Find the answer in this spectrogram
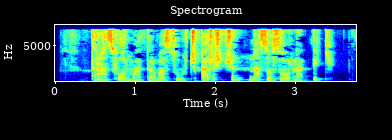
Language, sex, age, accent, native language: Uzbek, female, 18-24, Andijon, Uzbek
